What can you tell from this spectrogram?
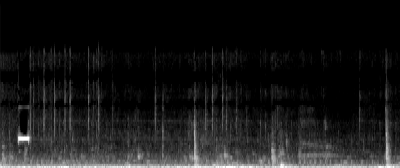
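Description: A Simrad fish finder gives one short, high key beep near the start as it is pressed. Under it run a steady low hum and the wind and water noise of a boat under way, with a sharp click shortly before the end.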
